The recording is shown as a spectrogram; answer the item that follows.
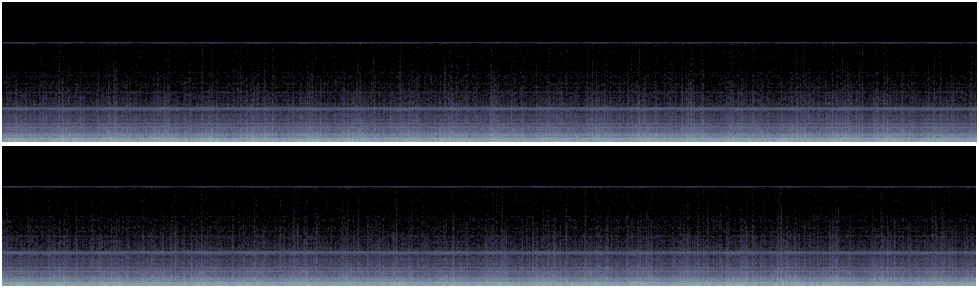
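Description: Faint steady hiss with a few thin, unchanging electrical tones: the idle noise floor of an intercom or radio audio feed with no one talking. The microlight's engine and wind are not heard.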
